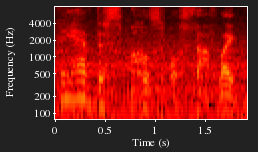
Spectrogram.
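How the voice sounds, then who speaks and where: A man's voice: mid-range voice, lively intonation, normal speed, background noise. A man co-hosting a podcast in casual chat, rambling and swearing, often laughing. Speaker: podcast co-host.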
